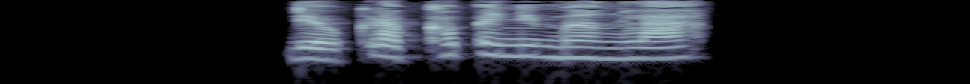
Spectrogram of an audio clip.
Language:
Thai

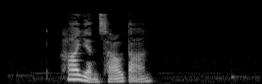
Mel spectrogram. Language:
Cantonese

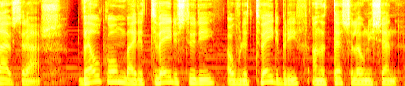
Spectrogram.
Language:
Dutch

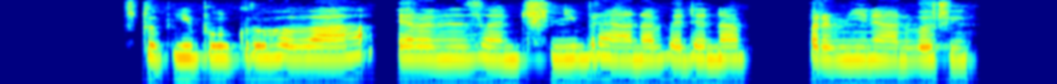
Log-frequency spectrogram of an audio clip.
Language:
Czech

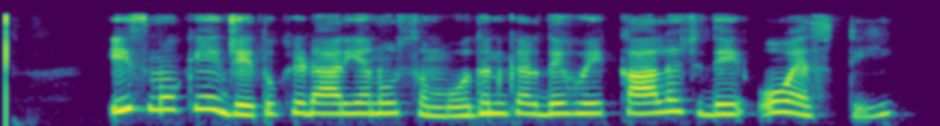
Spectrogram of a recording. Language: Punjabi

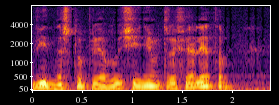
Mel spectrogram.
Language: Russian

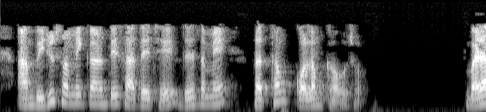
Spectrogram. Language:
Gujarati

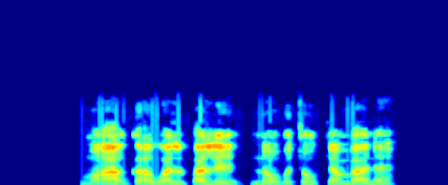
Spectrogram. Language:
Mundang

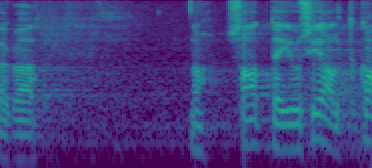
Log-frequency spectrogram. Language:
Estonian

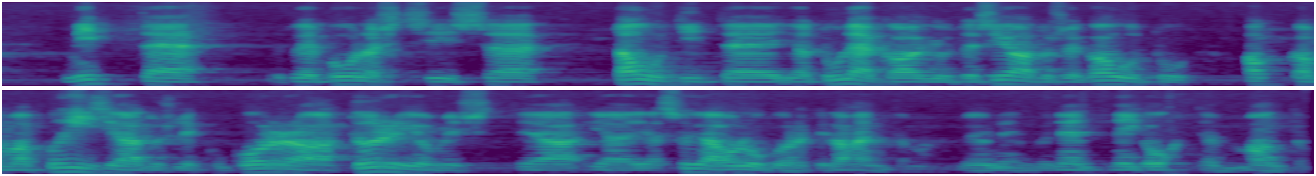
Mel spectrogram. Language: Estonian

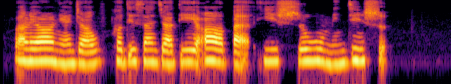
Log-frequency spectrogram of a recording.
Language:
Chinese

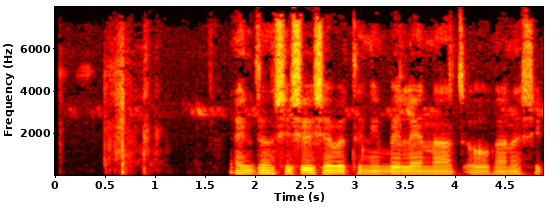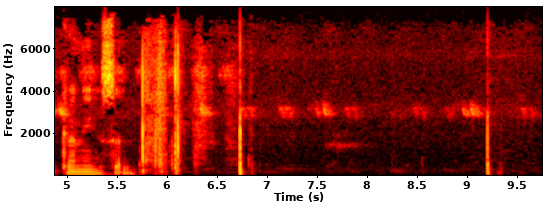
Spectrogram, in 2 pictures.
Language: Bangla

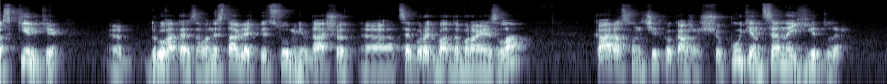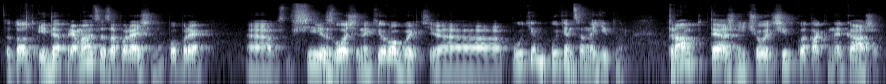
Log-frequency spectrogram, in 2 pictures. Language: Ukrainian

